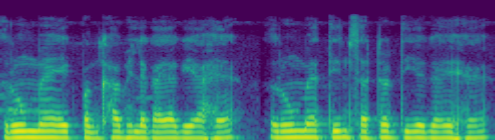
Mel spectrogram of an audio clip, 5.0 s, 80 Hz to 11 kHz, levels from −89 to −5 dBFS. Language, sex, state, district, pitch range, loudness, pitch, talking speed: Hindi, male, Jharkhand, Deoghar, 140-150 Hz, -15 LUFS, 145 Hz, 180 wpm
